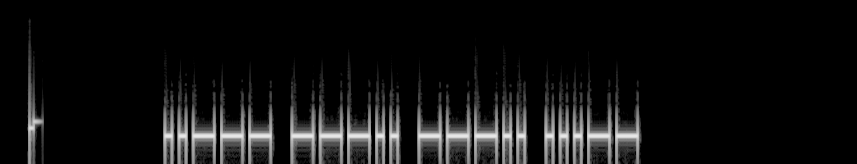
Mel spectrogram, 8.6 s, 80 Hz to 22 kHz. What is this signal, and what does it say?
Morse code, heard as a keyed tone, about 17 wpm, 700 Hz. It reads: 2883
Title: Common Cut Numbers - 4-Digit 17wpm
